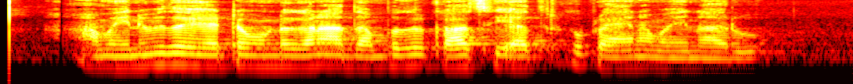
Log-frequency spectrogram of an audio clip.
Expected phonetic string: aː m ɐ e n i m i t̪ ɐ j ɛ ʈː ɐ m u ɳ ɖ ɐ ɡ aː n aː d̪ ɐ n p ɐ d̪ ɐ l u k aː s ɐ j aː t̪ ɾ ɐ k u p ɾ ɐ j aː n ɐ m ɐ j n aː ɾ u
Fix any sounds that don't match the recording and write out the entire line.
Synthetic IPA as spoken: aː m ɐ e n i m i d̪ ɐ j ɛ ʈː ɐ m u ɳ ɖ ɐ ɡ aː n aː d̪ ɐ m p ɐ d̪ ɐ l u k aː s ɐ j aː t̪ ɾ ɐ k u p ɾ ɐ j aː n ɐ m ɐ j n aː ɾ u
